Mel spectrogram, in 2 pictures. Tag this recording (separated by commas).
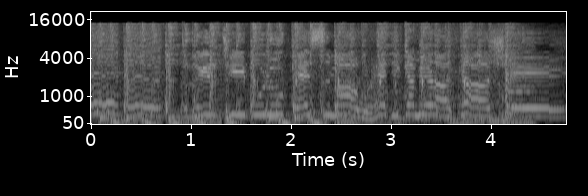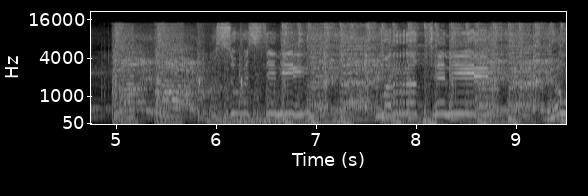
Music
